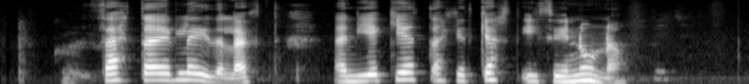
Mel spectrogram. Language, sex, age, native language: Icelandic, female, 40-49, Icelandic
